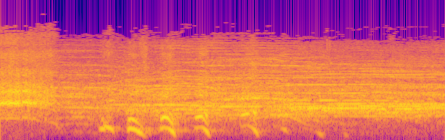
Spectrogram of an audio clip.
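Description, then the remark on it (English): An audience breaks into screaming and cheering: a dense, sustained roar of many voices, with scattered short whoops and falling cries rising out of it, loud throughout. “I feel somebody want to scream, but they just don't want to scream. But they really want to scream.”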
